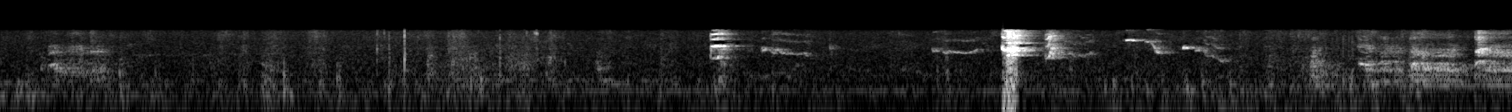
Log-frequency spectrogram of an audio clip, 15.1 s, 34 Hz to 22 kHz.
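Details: Liver and white tri-color English Springer Spaniel female puppy, aged seven weeks, recorded 5/18/09. Quiet rustling at first, then wavering high whines and squeaky yelps from about seven seconds, growing busier and more insistent in the last five seconds.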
